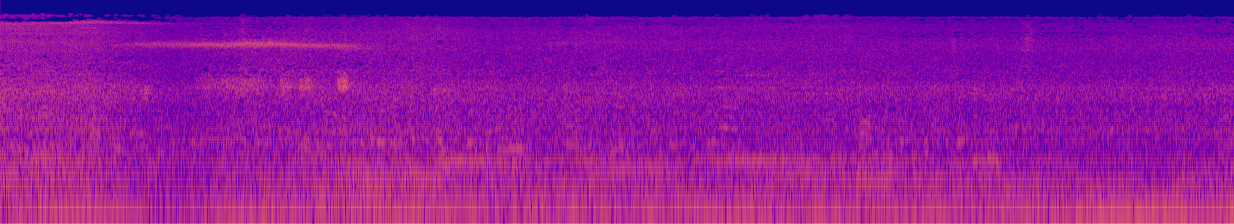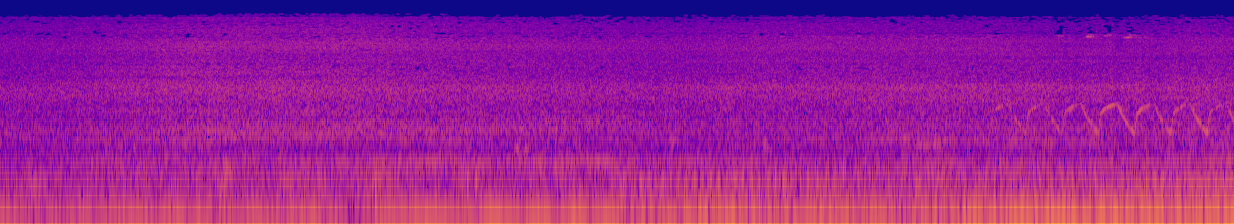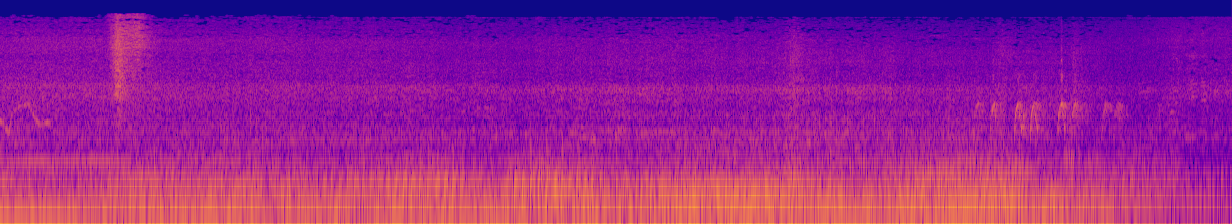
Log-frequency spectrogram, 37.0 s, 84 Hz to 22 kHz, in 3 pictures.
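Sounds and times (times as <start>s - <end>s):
diesel truck engine droning: 0.0s - 37.0s
short sharp hiss: 25.8s - 26.3s.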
